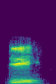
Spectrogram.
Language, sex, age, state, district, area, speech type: Punjabi, male, 45-60, Punjab, Fatehgarh Sahib, rural, conversation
